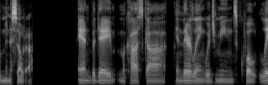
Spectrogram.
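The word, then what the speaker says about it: Bde Maka Ska: Oh, and if you're wondering, the lake, Bidé-Makaska, which took me, the correct pronunciation is, Bidé-Makaska. Pardon me. It's spelled BDE space MAKA space SKA.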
